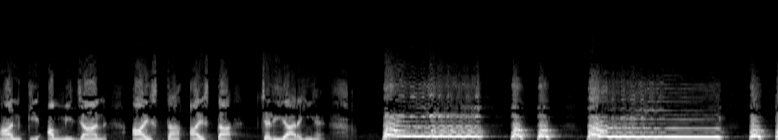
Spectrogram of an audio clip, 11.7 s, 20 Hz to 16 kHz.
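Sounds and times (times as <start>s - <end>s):
speech: 0.0s - 5.9s
dogs howling at night: 5.8s - 11.6s
dogs barking and yipping at night: 7.2s - 9.3s, 11.2s - 11.6s.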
